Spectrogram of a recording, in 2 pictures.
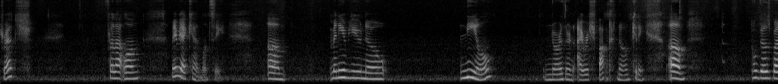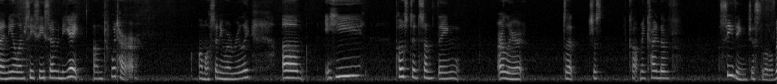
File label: bit of a rant about train station assistance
